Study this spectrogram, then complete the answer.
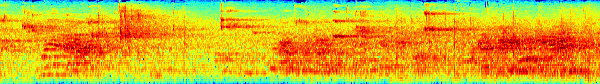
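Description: Children shout and cheer in a large echoing hall.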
